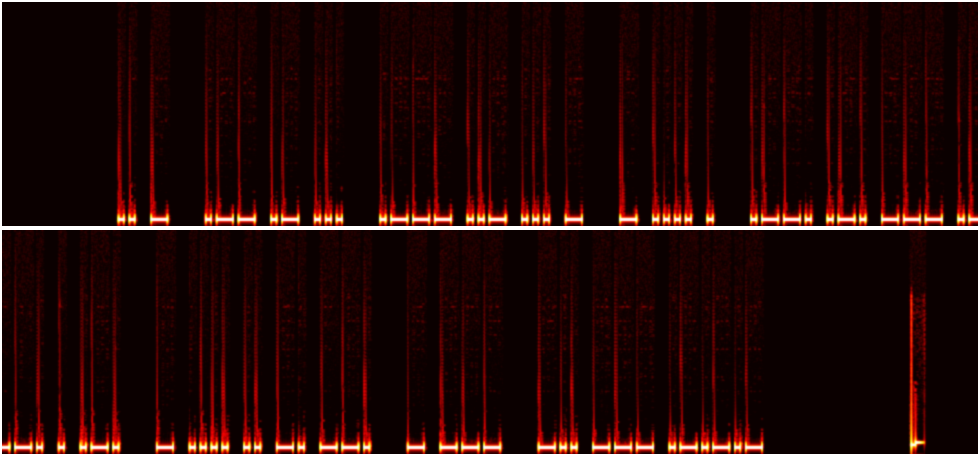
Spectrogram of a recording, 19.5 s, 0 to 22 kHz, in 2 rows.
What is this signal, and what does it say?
Morse code, heard as a keyed tone, about 22 wpm, 700 Hz. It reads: IT WAS JUST THE PROPER THING TO DO.
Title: Sentences from Top 1000 Words - Review Part 5 - 22wpm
